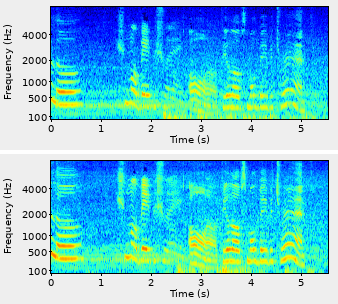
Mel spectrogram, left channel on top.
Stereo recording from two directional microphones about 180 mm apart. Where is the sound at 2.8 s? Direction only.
40° right (ahead or behind).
